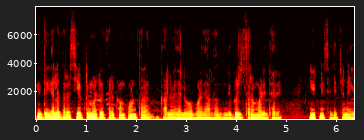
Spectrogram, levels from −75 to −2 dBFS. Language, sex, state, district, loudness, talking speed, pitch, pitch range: Kannada, male, Karnataka, Koppal, -15 LUFS, 160 wpm, 110 Hz, 105-120 Hz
